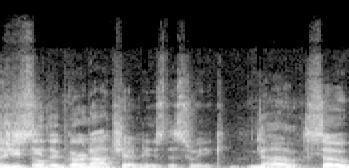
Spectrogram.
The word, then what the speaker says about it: Garnacho: How do Get you over pronounce it. his name? Garnacho.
